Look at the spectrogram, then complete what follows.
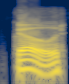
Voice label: "goat", American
